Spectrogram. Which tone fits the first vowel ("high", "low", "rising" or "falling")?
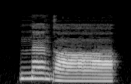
high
